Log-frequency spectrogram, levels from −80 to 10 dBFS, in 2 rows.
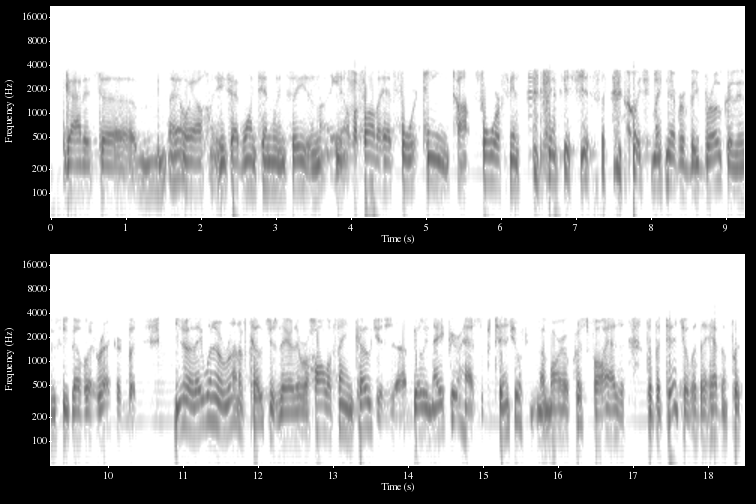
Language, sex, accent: English, male, American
